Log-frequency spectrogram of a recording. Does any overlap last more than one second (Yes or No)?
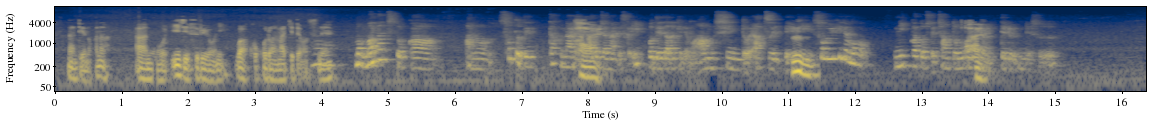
No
